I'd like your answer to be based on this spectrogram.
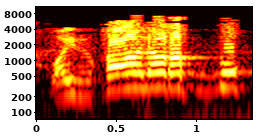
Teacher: ما تسمع صوت الكاف، والسبب أننا سحبنا منه الهمس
